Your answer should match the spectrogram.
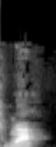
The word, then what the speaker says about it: ouin: It would be oui, right? Like everybody's heard the French say oui. Here it's ouin. Right? So like, yeah. Like if you, it almost sounds like a duck.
